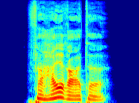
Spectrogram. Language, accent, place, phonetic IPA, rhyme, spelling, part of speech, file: German, Germany, Berlin, [fɛɐ̯ˈhaɪ̯ʁaːtə], -aɪ̯ʁaːtə, verheirate, verb, De-verheirate.ogg
- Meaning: inflection of verheiraten: 1. first-person singular present 2. singular imperative 3. first/third-person singular subjunctive I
